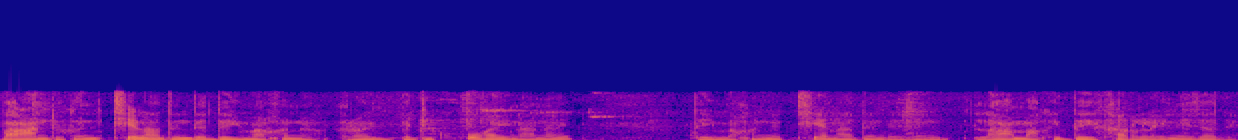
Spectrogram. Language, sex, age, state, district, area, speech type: Bodo, female, 45-60, Assam, Baksa, rural, spontaneous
